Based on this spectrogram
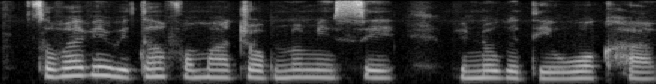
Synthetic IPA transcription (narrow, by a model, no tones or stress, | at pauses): sɔvaɪvĩŋwiθatfɔmad͡ʒɔbnomĩnse | jinoɡedewɔkha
